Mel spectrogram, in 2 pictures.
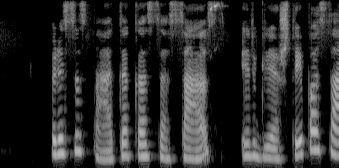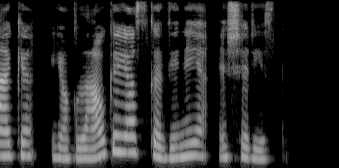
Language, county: Lithuanian, Klaipėda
